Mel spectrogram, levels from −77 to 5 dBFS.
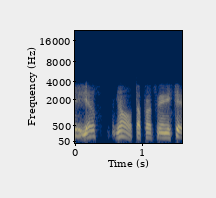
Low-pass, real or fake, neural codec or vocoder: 7.2 kHz; fake; codec, 16 kHz, 0.5 kbps, FunCodec, trained on Chinese and English, 25 frames a second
